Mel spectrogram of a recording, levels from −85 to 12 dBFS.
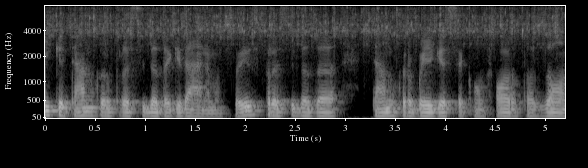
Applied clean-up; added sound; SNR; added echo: none; Rattle; 15 dB; none.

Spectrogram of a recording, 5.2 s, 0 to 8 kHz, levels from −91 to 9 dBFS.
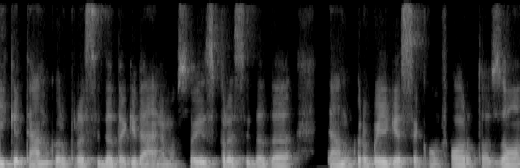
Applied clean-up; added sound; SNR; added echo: none; none; none; none.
